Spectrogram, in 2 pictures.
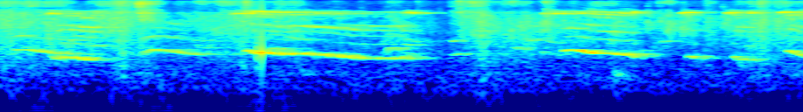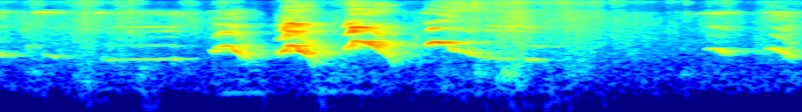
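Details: Kennel playpen with five-week-old Brittany puppies on their first outing: steady falling whimpers from several pups, then a burst of sharper, louder yips before the whimpering resumes.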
